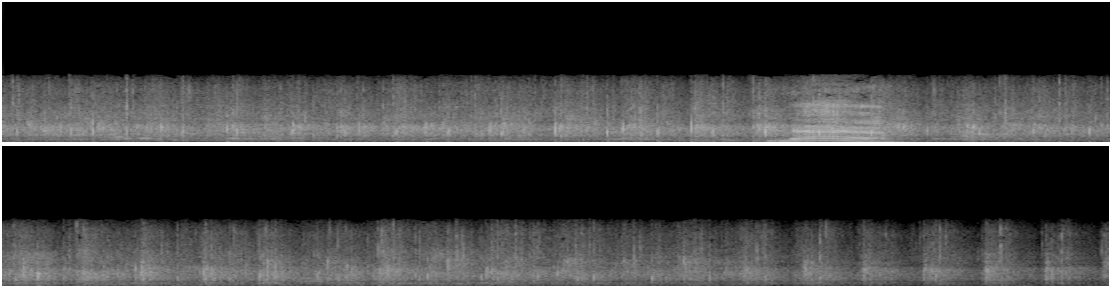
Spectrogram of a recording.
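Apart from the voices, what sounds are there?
audience clapping hands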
